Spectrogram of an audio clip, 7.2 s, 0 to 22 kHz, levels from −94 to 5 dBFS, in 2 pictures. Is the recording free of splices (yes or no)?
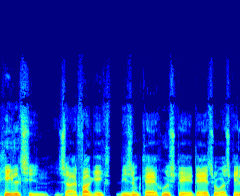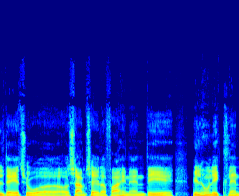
yes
